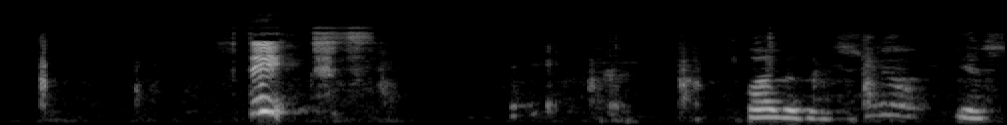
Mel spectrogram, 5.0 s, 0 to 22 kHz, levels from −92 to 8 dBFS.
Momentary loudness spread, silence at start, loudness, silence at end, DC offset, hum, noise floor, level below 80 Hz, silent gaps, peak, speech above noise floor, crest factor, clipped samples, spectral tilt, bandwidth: 25 LU; 0.2 s; -29 LUFS; 0.1 s; under 0.1%; none; -87 dBFS; under -90 dBFS; none; -8 dBFS; 52 dB; 26 dB; under 0.1%; -1.5 dB/octave; 9.2 kHz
